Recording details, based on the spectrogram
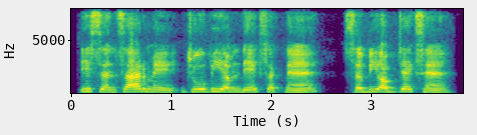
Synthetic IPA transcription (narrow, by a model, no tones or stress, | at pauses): ɪsːɐ̃nsaːɾmẽd͡ʒoːbʱiɦɐmd̪eːkʰsɐk̚t̪eɦɛ̃ | sɐbʱiɔːp̚d͡ʒɛk̚ʈsɦɛ̃ː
